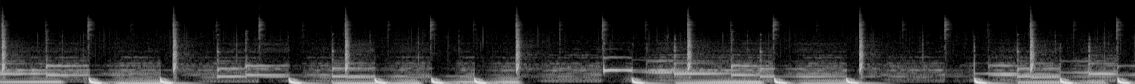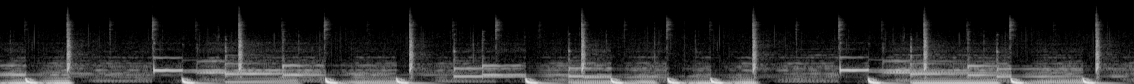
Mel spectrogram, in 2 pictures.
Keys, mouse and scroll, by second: 0.4 click, 0.9 scroll up 1, 1.0 right click, 1.8 scroll up 1, 1.9 right click, 2.4 ctrl+shift+click, 3.6 scroll down 1, 3.7 scroll up 1, 3.8 right click, 4.8 click, 5.2 right click, 6.7 right click, 9.6 click, 10.0 right click, 10.2 scroll down 1, 10.3 scroll up 1, 10.4 right click, 10.7 scroll down 1, 10.8-11.4 scroll up 2, 10.9 right click, 11.4 click, 11.8 click, 17.0 right click, 17.8 click, 18.7 right click, 19.2-19.5 scroll up 1, 19.5 click, 22.4 scroll down 1, 22.5 right click.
